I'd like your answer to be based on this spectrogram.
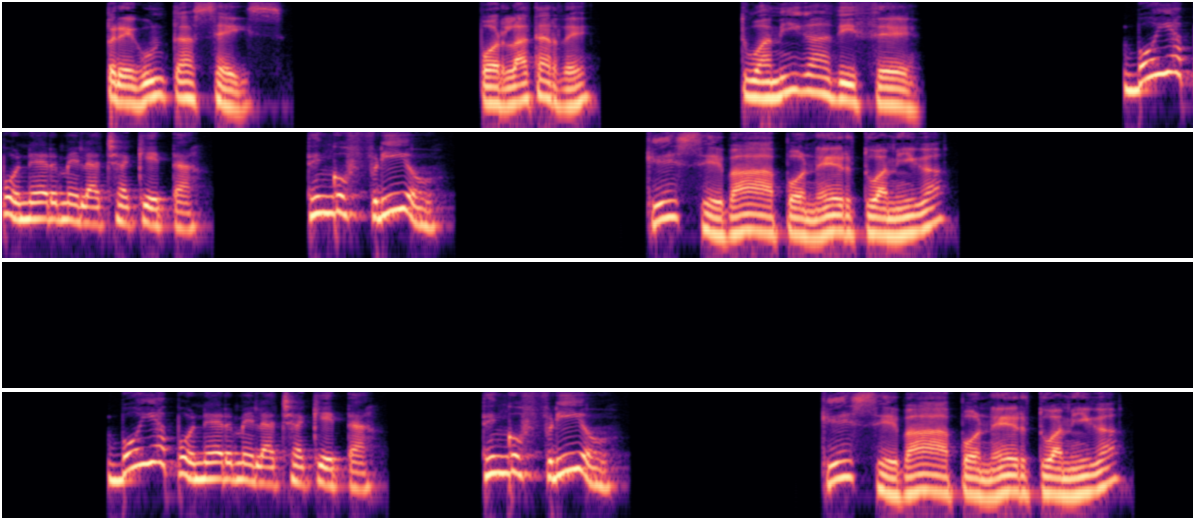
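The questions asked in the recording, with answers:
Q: ¿Qué se va a poner tu amiga?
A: la chaqueta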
